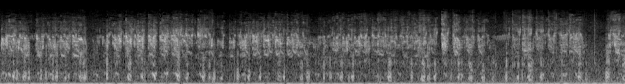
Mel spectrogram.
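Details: Black storks in Estonia during feeding, 8 June 2019: harsh, rasping squawks in rapid, steady, dense repetition that continue without a break.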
